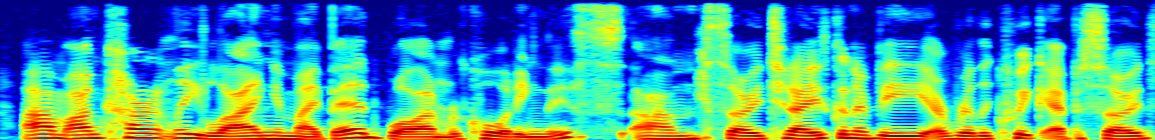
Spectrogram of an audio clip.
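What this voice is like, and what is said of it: Sick-sounding voice. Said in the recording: “You may be able to tell from my voice, but I am sick ... my sickness voice”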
